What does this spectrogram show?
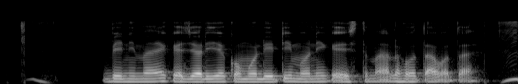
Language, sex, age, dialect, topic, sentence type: Bhojpuri, male, 18-24, Southern / Standard, banking, statement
